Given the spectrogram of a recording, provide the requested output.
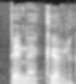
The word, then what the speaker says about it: PNaCl: Il a été remplacé par PNACL, Penacle, comme on dit, mais bon.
